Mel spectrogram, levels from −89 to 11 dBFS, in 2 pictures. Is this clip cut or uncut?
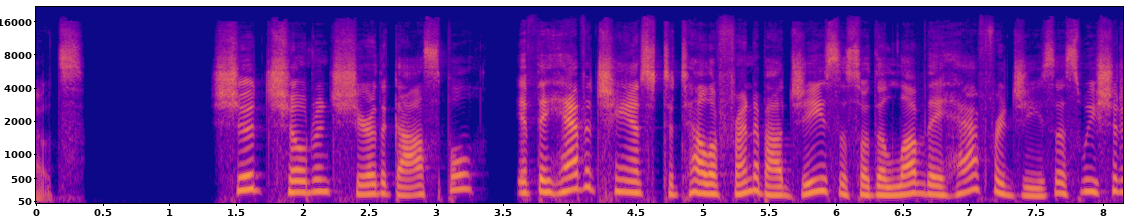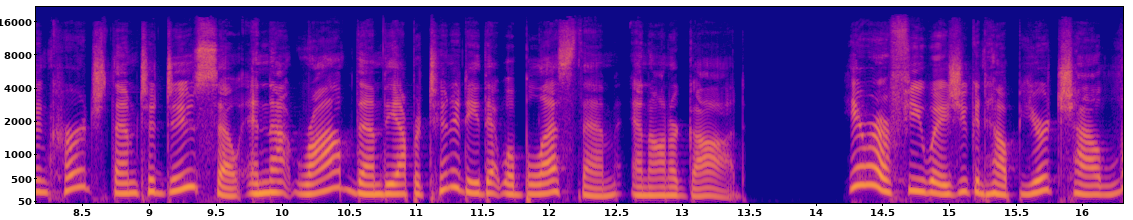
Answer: cut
